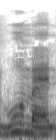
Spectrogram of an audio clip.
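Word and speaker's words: women: की, अगेंस्ट किसके विरुद्ध, वुमेन, विमेन प्रोनाउंस करेंगे इसको, विमेन, औरतों के बारे में,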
